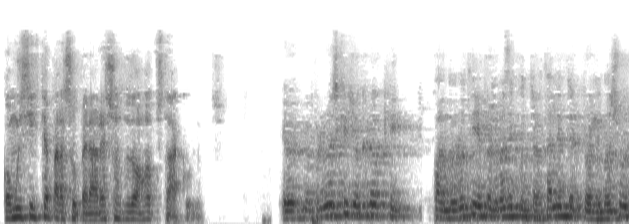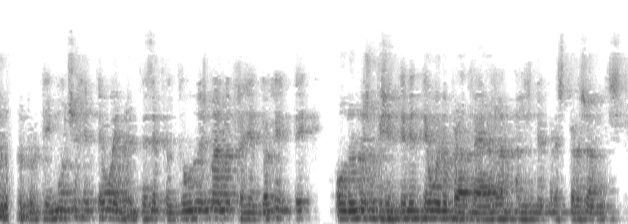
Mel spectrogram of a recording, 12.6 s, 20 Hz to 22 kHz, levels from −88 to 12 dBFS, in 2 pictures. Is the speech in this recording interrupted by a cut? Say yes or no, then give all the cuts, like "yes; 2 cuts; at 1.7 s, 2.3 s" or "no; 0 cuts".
yes; 3 cuts; at 2.7 s, 4.2 s, 9.5 s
